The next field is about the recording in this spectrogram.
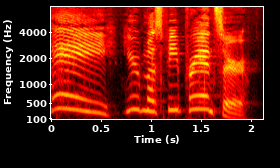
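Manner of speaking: put-on girl's high, wide, sweet voice.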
